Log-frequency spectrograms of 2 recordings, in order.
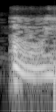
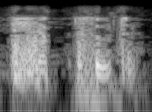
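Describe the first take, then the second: First: The name ends without any T sound. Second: The name ends with a clear T sound.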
